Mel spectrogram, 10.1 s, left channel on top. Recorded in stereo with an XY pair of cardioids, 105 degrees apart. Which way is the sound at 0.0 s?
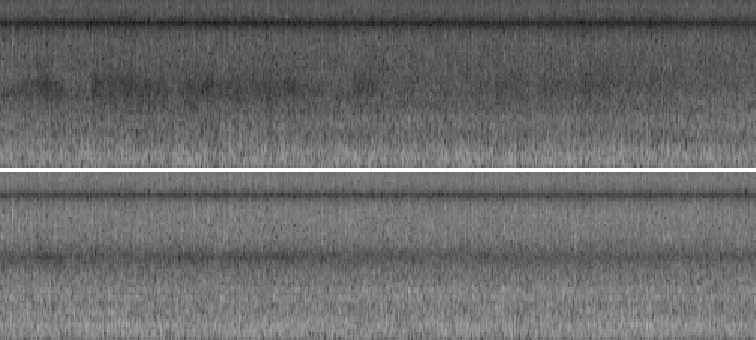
70° right.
